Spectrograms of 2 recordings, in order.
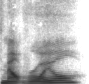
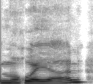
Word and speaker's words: Mont Royal: don't know if it's Mount Royal or Royale. I don't know how you say it, but which would you Yeah. prefer? So in English, we say Mount Royal, in French, we'll say Mont Royal.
